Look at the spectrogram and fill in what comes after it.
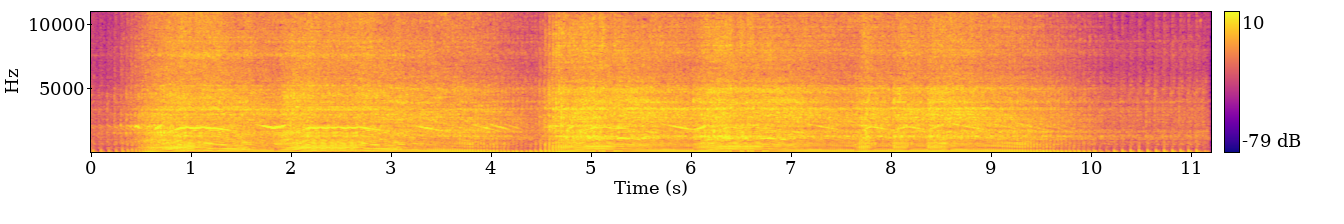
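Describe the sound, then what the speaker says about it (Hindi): A TVS Radeon BS6 commuter motorcycle idles and revs repeatedly, its exhaust note rising and falling in several loud, close throttle blips with no talking. "अब एक काम करते हैं, इसका एग्जॉस्ट नोट सुन लेते हैं,"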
